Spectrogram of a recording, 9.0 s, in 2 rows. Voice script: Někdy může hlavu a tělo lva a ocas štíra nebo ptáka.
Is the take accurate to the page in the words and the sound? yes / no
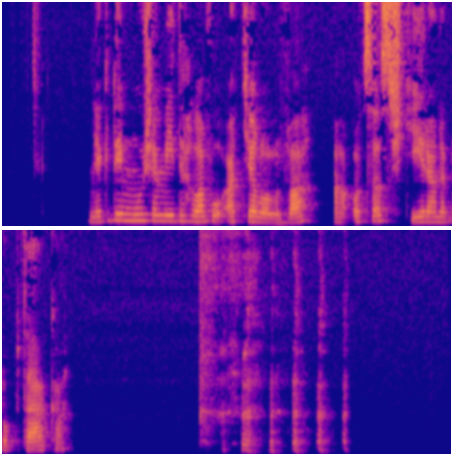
no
